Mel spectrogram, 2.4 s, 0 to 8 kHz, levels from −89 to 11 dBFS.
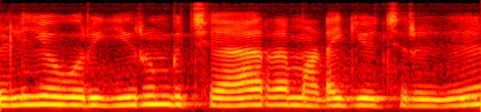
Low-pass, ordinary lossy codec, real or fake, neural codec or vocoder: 7.2 kHz; none; real; none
